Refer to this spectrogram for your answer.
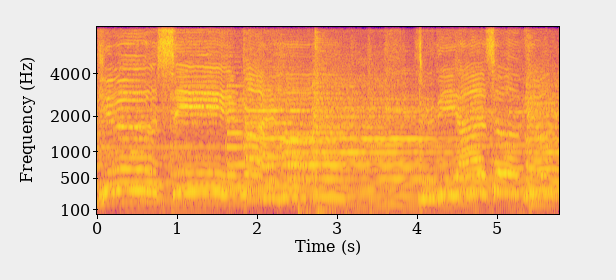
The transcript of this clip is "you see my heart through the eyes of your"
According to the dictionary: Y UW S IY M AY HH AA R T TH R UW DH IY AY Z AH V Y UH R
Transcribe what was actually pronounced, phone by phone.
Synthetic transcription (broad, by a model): Y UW S IY M AY HH AA R T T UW DH IY AY Z AH V Y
